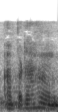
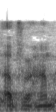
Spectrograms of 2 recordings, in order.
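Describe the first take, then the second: First: The second consonant is a b sound. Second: The second consonant is a v sound. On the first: The speaker calls it right. "It's really B" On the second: The speaker calls it wrong. "We don't say Avraham"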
